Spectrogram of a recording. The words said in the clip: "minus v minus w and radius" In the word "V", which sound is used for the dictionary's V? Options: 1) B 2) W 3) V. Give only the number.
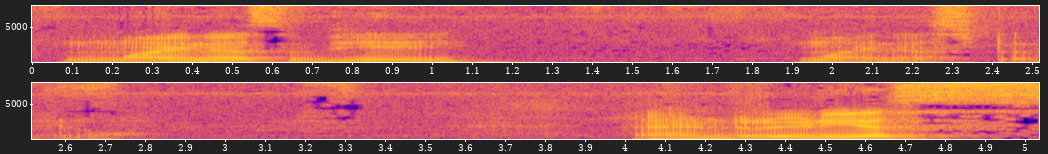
1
